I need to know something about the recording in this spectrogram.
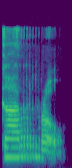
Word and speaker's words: carro: Carro.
